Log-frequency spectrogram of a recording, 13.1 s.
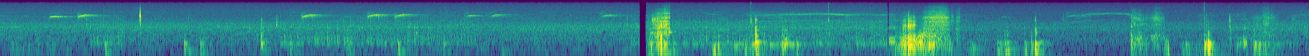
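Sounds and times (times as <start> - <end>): songbird call notes: 0.0 - 1.2, 2.9 - 5.3, 6.0 - 9.0, 10.0 - 12.1
faint outdoor hiss: 0.0 - 13.0.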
